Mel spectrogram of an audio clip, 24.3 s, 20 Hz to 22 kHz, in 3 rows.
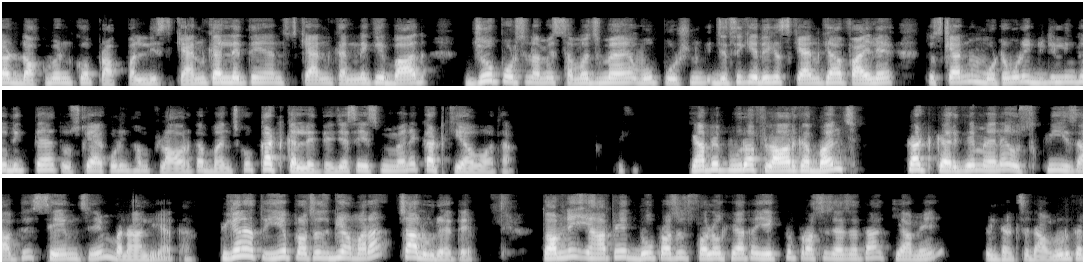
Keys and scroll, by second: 1.2-2.0 typing, 3.6-4.3 typing, 5.4 super+space, 5.6 typing, 9.0 space, 12.0-12.7 typing, 13.7 super+z, 14.1 super+space, 15.7 super+space, 15.9 typing, 17.9 super+space, 18.0 super+space, 18.5 space, 19.0 super+space, 20.2 super+space, 20.9 v.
